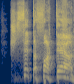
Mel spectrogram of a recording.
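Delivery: rude, loud, shrill, very high heckler shout. Retelling what a Philly fan behind them kept yelling, imitating someone yelling. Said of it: "start yelling".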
